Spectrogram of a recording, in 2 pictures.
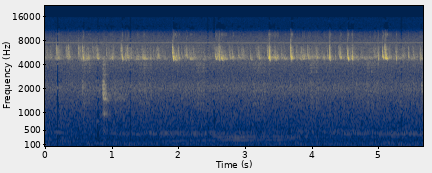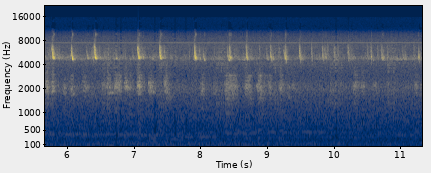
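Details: Common pipistrelle maternity colony returning to its roost in the morning on 21 May 2022, recorded on an AudioMoth 1.1 and slowed tenfold: dense streams of short ticking pulses, with scattered lower chirpy calls in the second half.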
